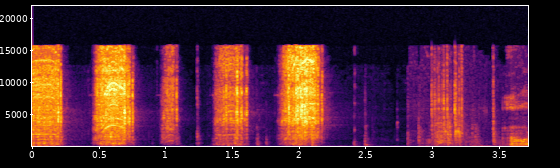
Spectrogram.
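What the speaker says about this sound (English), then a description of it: "These are just two 10 millimeter bolts that come off of there." Two 10 mm bolts being loosened from a panel on a 2018–2023 Jeep Wrangler JL, with repeated ratcheting and mechanical turning bursts separated by short pauses, close and clear, with no speech.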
